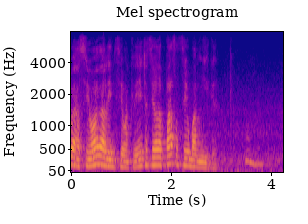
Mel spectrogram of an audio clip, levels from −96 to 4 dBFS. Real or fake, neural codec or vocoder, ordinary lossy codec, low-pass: real; none; Opus, 32 kbps; 7.2 kHz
